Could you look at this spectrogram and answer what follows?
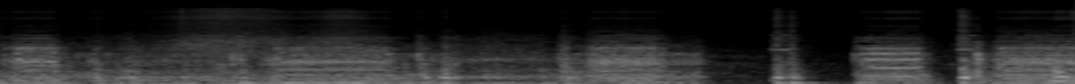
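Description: A Cricut cutting machine loads and cuts iron-on vinyl for a Tardis tablet sleeve, with a steady whirring motor and rapid mechanical rattling. Two sharp pauses of near silence break the run before the machine chatters back on, close and fairly loud.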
